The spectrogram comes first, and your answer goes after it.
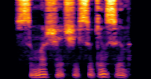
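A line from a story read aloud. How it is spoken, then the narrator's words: King muttering. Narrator (Russian): пробормотал король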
